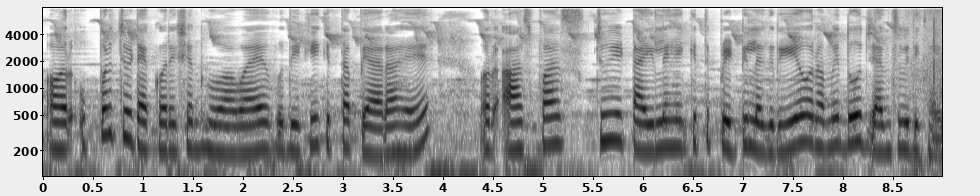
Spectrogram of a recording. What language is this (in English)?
Hindi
